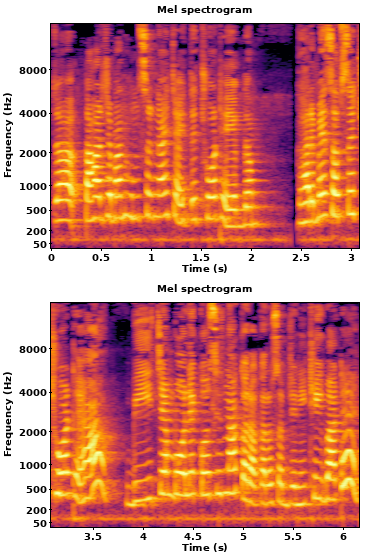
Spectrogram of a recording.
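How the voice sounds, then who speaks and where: Bossy old Awadhi matriarch played by a woman, very high bright voice, hectoring cartoon scold. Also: brisk. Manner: hectoring, repeating tags as threats. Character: bossy, scolding old village mother-in-law. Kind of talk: cartoon dialogue.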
